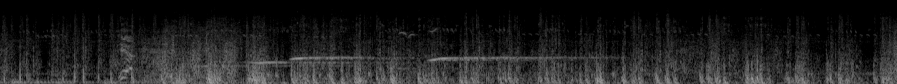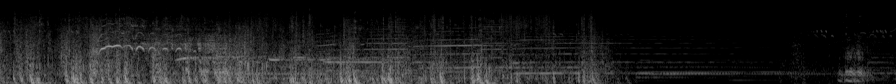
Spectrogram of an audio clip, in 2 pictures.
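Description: Horses in the video game Red Dead Redemption gallop with steady, fast clip-clopping hooves and loud neighs and whinnies, before the sound drops away to quiet near the end.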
